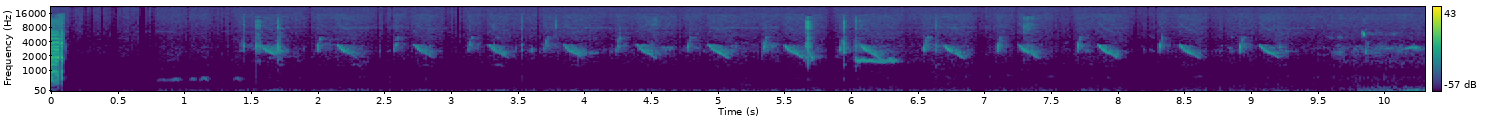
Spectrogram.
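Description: Faint bird calls: a run of short, downward-slurred chirps, about two a second, starting about a second and a half in and stopping near the end.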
